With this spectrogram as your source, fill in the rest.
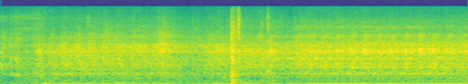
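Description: A diesel truck engine is started in a workshop and settles into a steady, loud idle with a low droning hum, a brief sharp knock partway through, and no talking.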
